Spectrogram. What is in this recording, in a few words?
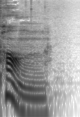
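"pong", British English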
